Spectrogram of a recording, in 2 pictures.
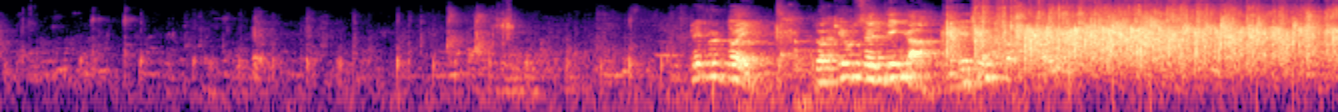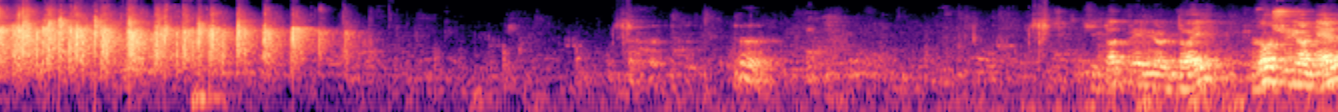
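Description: A man speaks into a microphone through loudspeakers in a large hall.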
